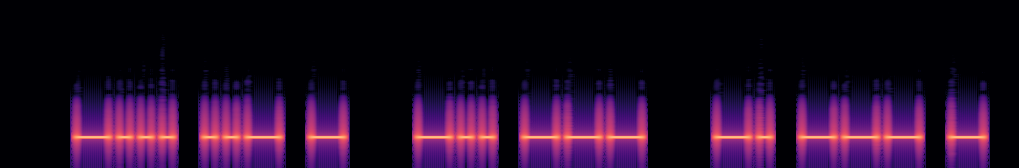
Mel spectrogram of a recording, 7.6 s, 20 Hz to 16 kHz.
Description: Morse code, heard as a keyed tone, about 15 wpm, 700 Hz. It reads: BUT DO NOT
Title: Sentences from Top 1100 Words 15wpm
